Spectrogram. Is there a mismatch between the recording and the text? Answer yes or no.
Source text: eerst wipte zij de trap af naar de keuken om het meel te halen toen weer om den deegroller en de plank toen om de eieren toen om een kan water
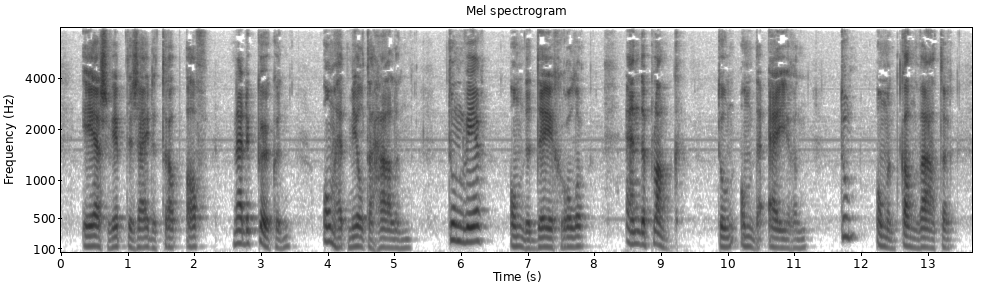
no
